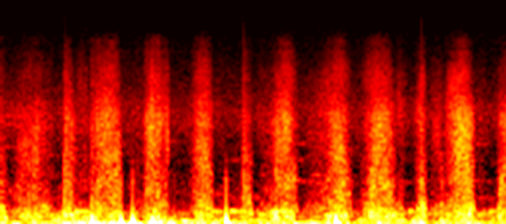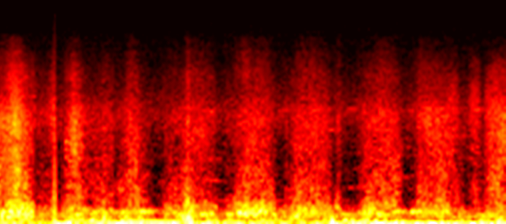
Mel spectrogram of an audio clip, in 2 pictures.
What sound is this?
Rozamiento ropa
rozamiento de la ropa
rozamiento, ropa, clothes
